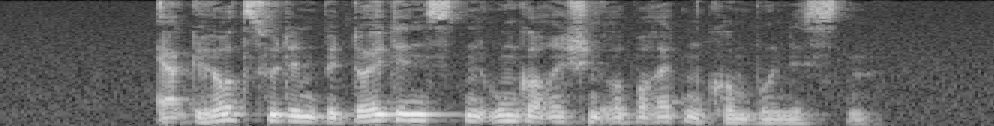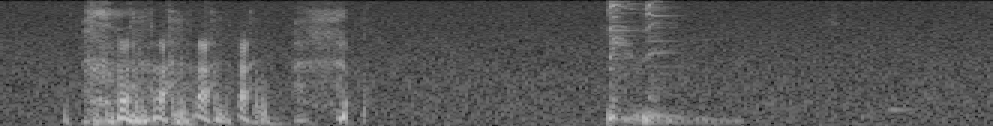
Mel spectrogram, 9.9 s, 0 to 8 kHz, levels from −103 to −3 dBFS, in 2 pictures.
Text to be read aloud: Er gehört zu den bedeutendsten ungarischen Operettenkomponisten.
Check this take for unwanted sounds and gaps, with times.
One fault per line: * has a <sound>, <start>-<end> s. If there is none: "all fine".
* has a laugh, 5.3-6.8 s
* has a thud, 8.0-8.7 s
